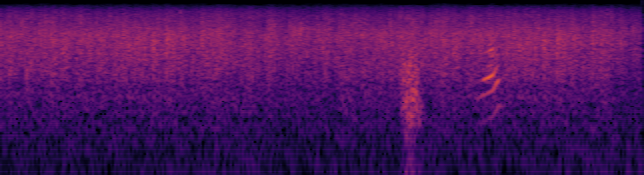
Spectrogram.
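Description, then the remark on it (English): A round of applause from everybody in the station welcoming a guest to the show, a dense, steady wash of clapping that holds at an even level throughout, with a couple of brief vocal sounds rising over it near the end. “Let me give you a round of applause.”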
